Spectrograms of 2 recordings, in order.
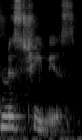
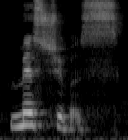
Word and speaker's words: mischievous: We have always spoken as mischievous but it is mischievous. Mischievous. Second word is pronunciation.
